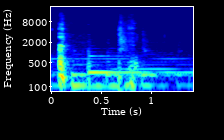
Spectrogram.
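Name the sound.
cough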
